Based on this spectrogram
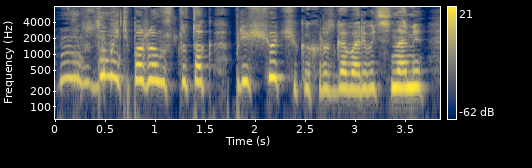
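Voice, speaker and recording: A reader playing a young woman, early twenties, affected, complaining, high pitched. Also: lively intonation, a little fast, warm tone. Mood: prim. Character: pert young unmarried daughter, early twenties.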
